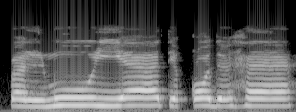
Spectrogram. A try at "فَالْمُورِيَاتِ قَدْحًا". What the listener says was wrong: Fal mu ri ra kasra light and flat. Okay, you're saying muri ra tui to no. Muri ra ti fat. Flat. Okay, listen, you're making your ta heavy. You're saying muri ra ra tu. Fal muri ra ti flat. Muri ra ti.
